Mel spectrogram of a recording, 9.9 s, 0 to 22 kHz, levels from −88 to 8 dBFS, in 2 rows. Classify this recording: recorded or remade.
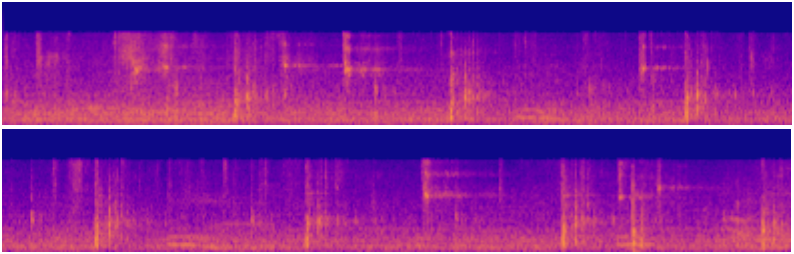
recorded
